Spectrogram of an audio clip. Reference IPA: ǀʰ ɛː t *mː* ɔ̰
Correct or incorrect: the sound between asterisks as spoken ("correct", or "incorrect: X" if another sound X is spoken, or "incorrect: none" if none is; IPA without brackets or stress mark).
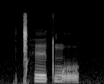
incorrect: m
